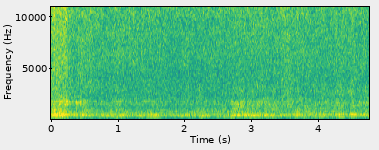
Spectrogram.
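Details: Steady bee drone, a dense buzzing hum opening with a brief louder burst before settling evenly.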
